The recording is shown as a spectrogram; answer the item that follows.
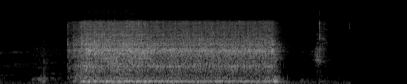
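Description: Sewing machine running in one steady burst of about two seconds as it stitches a yellow binding strip onto printed fabric, then a short second burst before the sound cuts off.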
